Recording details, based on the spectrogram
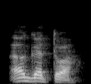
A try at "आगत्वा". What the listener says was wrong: आगत्वा। ठीक है, वो क्योंकि अगच्छत का आ बनता है, आगच्छत।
